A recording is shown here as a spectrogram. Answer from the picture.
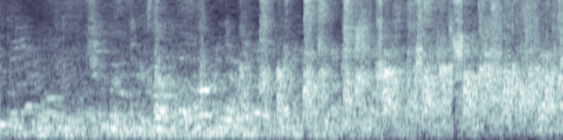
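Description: A hall audience applauding, building up from about half a second in into dense, sustained clapping.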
